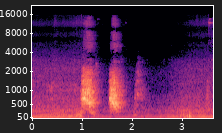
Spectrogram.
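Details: A Rottweiler playfully trying to scare a Shih Tzu gives two quick, gruff barks close together, then a softer third, over a low background hum.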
